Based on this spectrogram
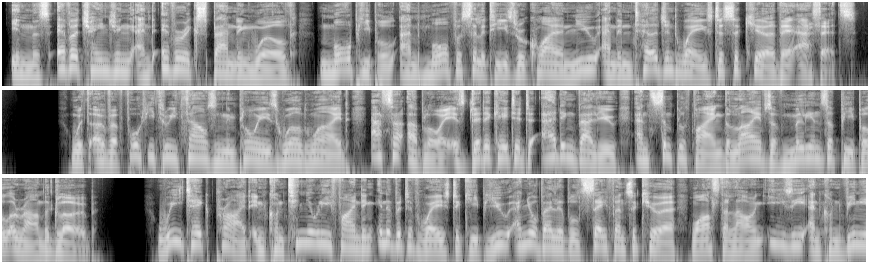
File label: Corporate AV VO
